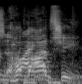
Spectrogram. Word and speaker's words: hibachi: Hibachi. Can I say that? – Yes, hibachi.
